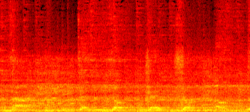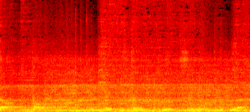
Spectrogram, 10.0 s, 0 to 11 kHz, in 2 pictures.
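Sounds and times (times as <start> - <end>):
harsh shouted vocals: 0.0 - 10.0
heavy metal band playing: 0.0 - 10.0.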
